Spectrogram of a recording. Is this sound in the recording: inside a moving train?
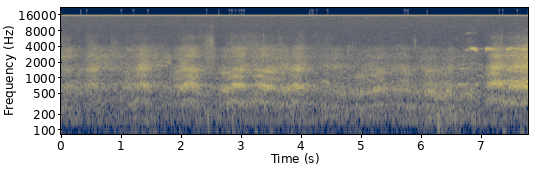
no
